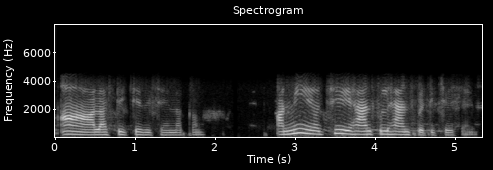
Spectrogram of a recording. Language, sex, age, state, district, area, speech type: Telugu, female, 18-30, Andhra Pradesh, Kadapa, urban, conversation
